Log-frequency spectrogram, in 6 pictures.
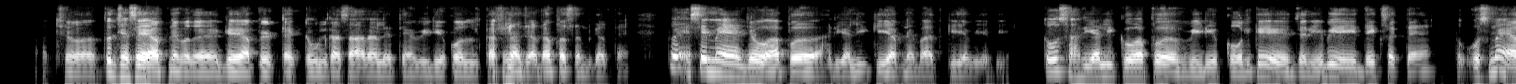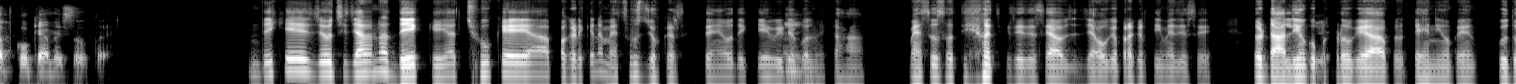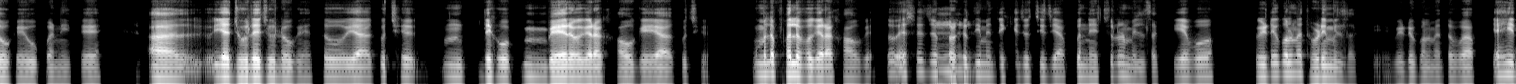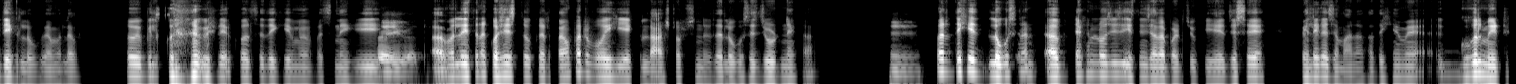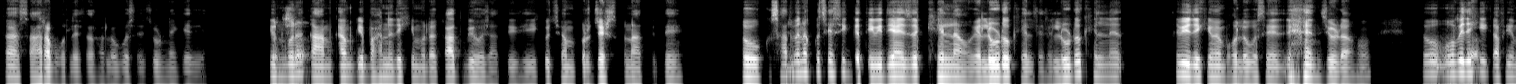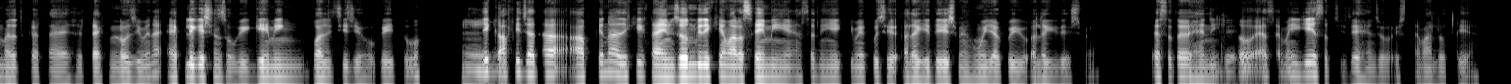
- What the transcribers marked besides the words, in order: in English: "टेक टूल"; laughing while speaking: "करना ज़्यादा"; in English: "मिस"; chuckle; tapping; in English: "नेचुरल"; chuckle; in English: "लास्ट ऑप्शन"; in English: "टेक्नोलॉजी"; in English: "प्रोजेक्ट्स"; chuckle; in English: "टेक्नोलॉजी"; in English: "एप्लीकेशंस"; in English: "टाइम ज़ोन"; in English: "सेम"
- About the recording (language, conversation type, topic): Hindi, podcast, दूर रहने वालों से जुड़ने में तकनीक तुम्हारी कैसे मदद करती है?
